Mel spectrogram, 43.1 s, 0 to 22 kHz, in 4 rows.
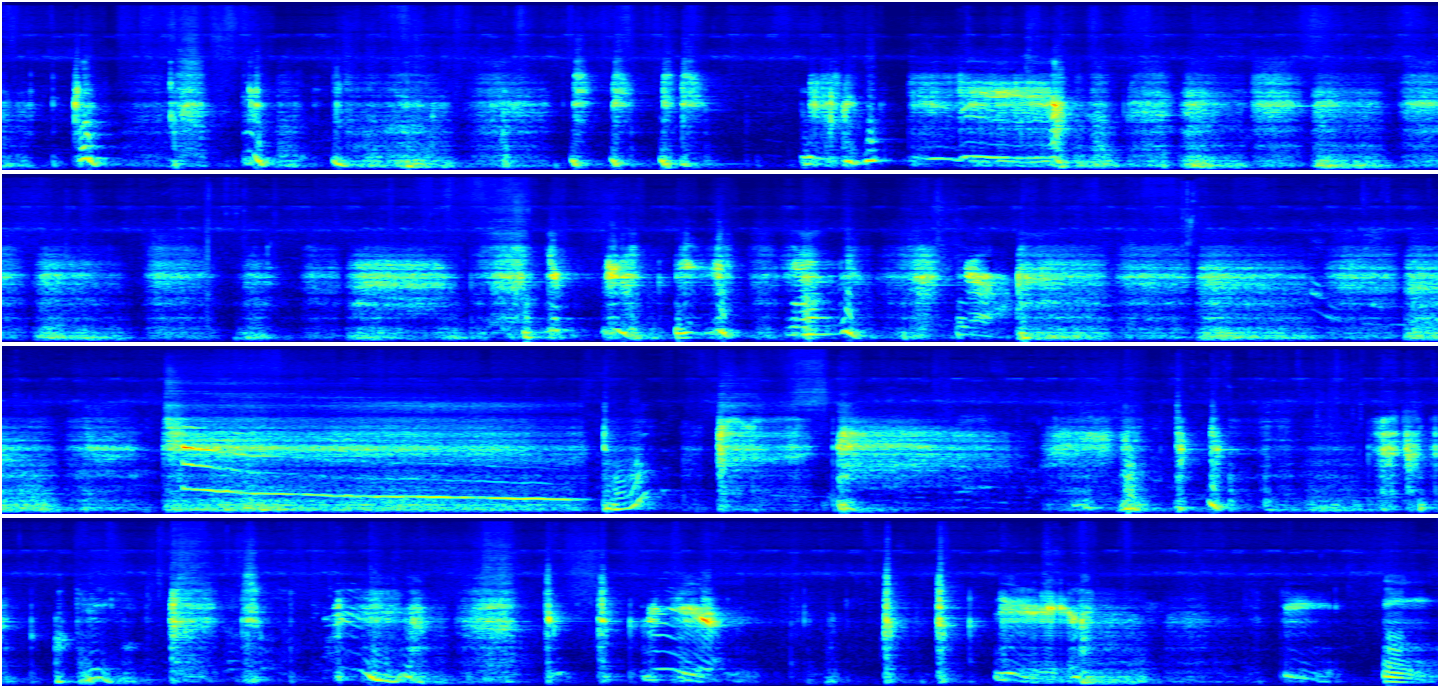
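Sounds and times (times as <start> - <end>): squealing gliding vocal noises: 19.1 - 29.8.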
